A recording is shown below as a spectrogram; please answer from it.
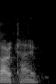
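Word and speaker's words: arXiv: to pronounce it because ax ar x iv pronounced archive oh but they they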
